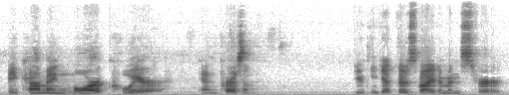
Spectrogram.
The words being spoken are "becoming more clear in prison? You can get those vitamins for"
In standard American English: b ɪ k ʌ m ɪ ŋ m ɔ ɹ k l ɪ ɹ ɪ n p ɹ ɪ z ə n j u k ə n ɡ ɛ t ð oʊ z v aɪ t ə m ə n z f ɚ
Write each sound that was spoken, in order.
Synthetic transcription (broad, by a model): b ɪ k ʌ m ɪ ŋ m ɔ ɹ k w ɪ ɹ ɪ n p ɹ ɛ z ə n j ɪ k n ɡ ɛ t ð oʊ z v aɪ t ə m ə n z f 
